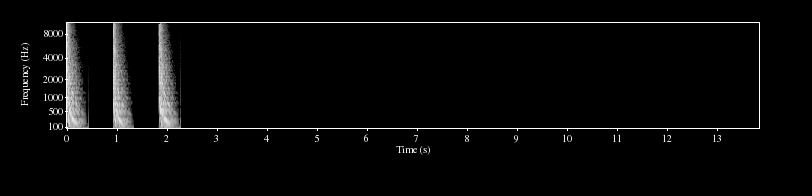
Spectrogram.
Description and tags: bell laser sound beat
bell, laser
